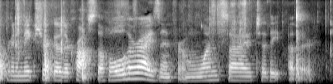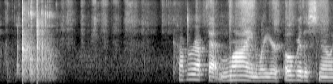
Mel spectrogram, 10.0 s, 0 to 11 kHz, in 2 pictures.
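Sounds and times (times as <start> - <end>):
paper rustling and rubbing: 3.1 - 3.9, 5.9 - 10.0.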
